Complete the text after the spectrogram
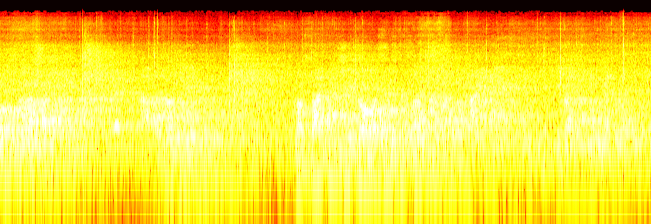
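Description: Sled blades scrape across the ice.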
